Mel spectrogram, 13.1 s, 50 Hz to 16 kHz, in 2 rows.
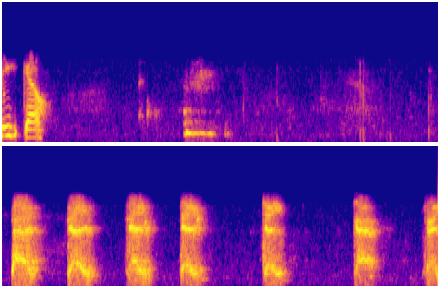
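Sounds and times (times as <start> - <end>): girl burping letters: 6.7 - 9.7, 10.5 - 10.9.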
